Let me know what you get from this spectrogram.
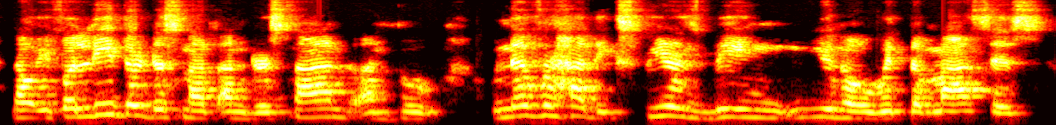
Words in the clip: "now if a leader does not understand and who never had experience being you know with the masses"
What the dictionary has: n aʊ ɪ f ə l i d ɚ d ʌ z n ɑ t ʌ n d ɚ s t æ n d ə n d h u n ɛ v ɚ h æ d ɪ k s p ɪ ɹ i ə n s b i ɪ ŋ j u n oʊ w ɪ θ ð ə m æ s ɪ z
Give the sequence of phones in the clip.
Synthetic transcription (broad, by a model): n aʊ ɪ f ə l i d ɚ d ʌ s n ɑ t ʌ n d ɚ s t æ n d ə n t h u n ɛ v ɚ h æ d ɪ k s p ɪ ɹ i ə n s b i ɪ ŋ j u n oʊ w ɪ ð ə m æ s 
